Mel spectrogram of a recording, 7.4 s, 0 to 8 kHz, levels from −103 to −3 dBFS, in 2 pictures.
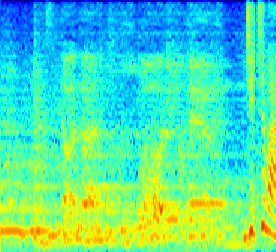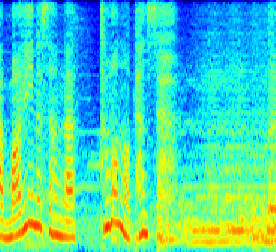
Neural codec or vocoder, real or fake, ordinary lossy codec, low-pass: codec, 16 kHz, 0.5 kbps, FunCodec, trained on Chinese and English, 25 frames a second; fake; none; none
